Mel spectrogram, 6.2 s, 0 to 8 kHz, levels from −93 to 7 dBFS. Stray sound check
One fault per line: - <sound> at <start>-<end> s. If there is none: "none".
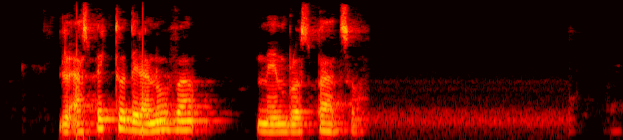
none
